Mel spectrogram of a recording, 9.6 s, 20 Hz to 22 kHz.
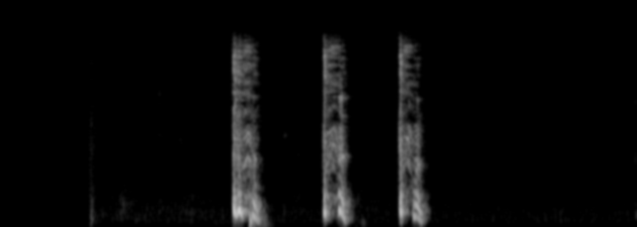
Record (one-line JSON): {"three_cough_length": "9.6 s", "three_cough_amplitude": 23891, "three_cough_signal_mean_std_ratio": 0.22, "survey_phase": "beta (2021-08-13 to 2022-03-07)", "age": "45-64", "gender": "Male", "wearing_mask": "No", "symptom_none": true, "symptom_onset": "8 days", "smoker_status": "Never smoked", "respiratory_condition_asthma": false, "respiratory_condition_other": false, "recruitment_source": "REACT", "submission_delay": "1 day", "covid_test_result": "Negative", "covid_test_method": "RT-qPCR"}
